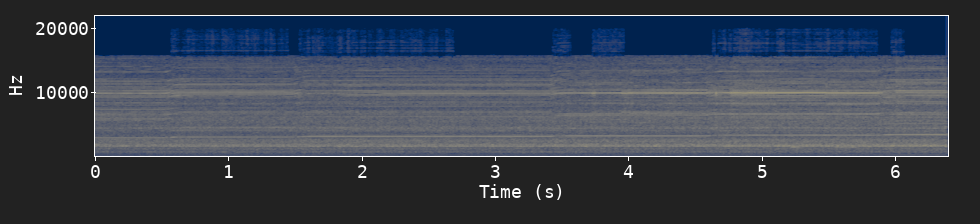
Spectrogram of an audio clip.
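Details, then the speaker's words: Small brushed motor spinning freely with no load, internal fan: smooth steady whine with low hum and light brushy commutation hiss, pitch creeping up slightly; normal healthy unloaded running. "now there there's no load on this thing so it's not making any noise um for that but it does have a little fan inside and it does have you know the commutation noise"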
